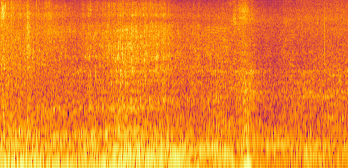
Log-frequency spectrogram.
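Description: Classic American cars' engines running at low speed as the cars roll slowly past, a steady low hum that is loudest for the first few seconds and then fades. A short sharp knock comes about five seconds in.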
